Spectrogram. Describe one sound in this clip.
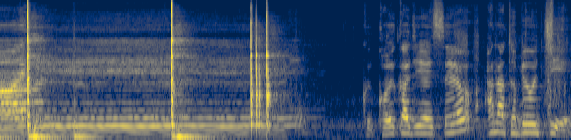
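A woman sings close by in long, held notes.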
